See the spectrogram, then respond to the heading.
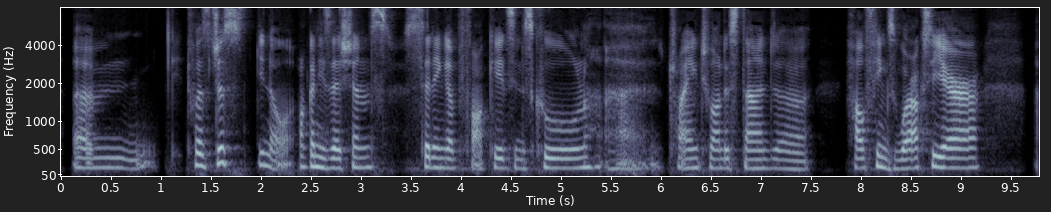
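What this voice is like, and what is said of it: Heavy non-native English accent. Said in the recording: “I have a heavy accent, but back then was even worse”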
